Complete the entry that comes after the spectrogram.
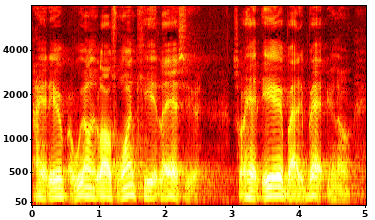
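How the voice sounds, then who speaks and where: A man talks at a very fast pace. He has an Alabama accent. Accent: Southern US (Alabama). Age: 60s. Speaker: girls basketball coach. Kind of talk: casual interview.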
